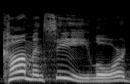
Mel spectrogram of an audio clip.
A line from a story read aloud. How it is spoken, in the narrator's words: they replied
